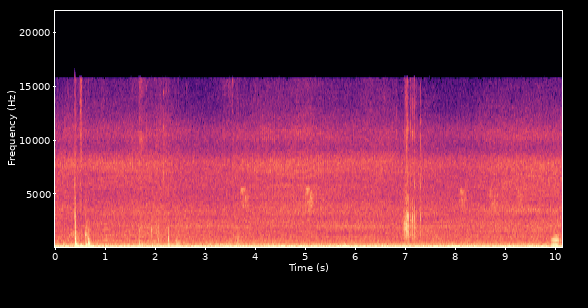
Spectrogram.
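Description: Clothes being rummaged through and handled, with a sharp knock about half a second in, a short rustle around seven seconds, and a steady low rumble underneath.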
